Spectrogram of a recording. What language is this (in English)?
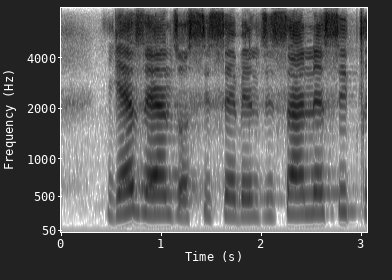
Zulu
